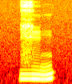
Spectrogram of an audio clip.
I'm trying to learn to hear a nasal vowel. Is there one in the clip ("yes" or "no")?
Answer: no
